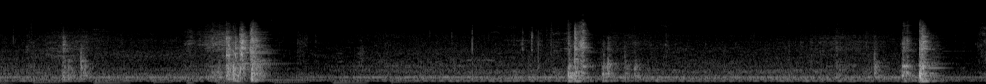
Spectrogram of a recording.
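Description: Metal clanking of a steel RV stabilizer jack's arms and frame being handled on a wooden bench: a short clatter about two seconds in, the loudest, another near the middle and one near the end, over a steady low hum.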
